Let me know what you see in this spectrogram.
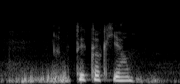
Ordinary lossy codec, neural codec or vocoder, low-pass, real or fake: none; none; 7.2 kHz; real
